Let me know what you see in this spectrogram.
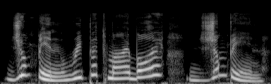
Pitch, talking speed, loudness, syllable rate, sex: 275 Hz, 155 wpm, -18 LUFS, 4.1 syllables/s, female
